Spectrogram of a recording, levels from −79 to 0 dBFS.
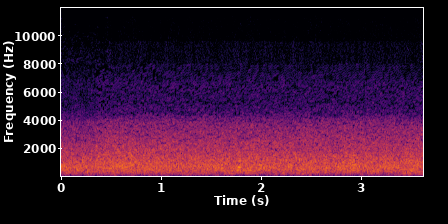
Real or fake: real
